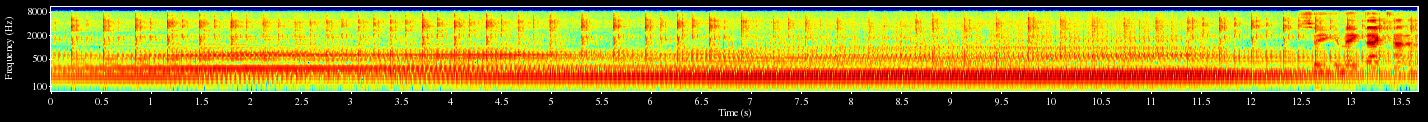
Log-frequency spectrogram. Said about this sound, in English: let me turn it back into a bass guitar. And crank up the feedback.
